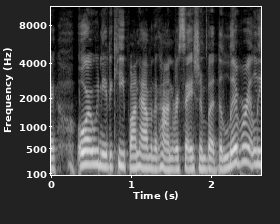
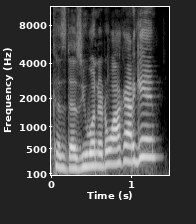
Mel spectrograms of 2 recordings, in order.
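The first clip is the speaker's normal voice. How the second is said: ordinary talk, nothing marked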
